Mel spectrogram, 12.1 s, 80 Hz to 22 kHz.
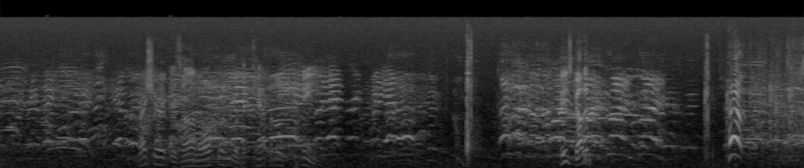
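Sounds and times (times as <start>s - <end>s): commentary speech: 0.0s - 7.0s, 7.6s - 10.5s.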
